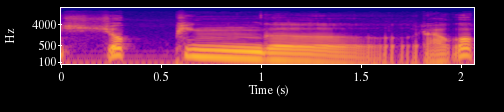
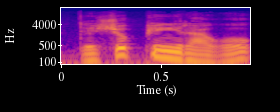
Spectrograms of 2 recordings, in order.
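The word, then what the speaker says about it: ショッピング: 응으로 발음을 하기가 쉽죠 쇼핑이라고 그러나 일본인들은 다 킹콩처럼 킹콩도 ng로 끝나잖아요 끝부분이 근데 킹콩이라고 우리는 발음을 하지만 일본인들은 긴급공구라고 발음해요 은구로 발음한다는 걸 기억을 해주시고 쇼핑거라는 발음요 쇼핑거의 발음은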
